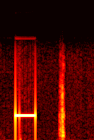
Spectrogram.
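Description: A phone line beeps once while dialing in to a call: a steady mid-pitched electronic tone lasting about a third of a second, followed by a faint, brief click on the line.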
